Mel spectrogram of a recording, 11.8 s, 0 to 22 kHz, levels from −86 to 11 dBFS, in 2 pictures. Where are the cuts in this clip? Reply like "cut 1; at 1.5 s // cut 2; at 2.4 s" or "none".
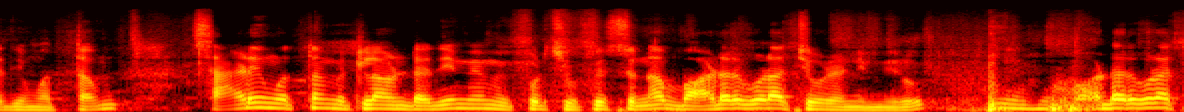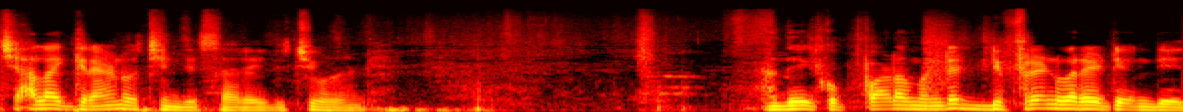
cut 1; at 9.7 s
